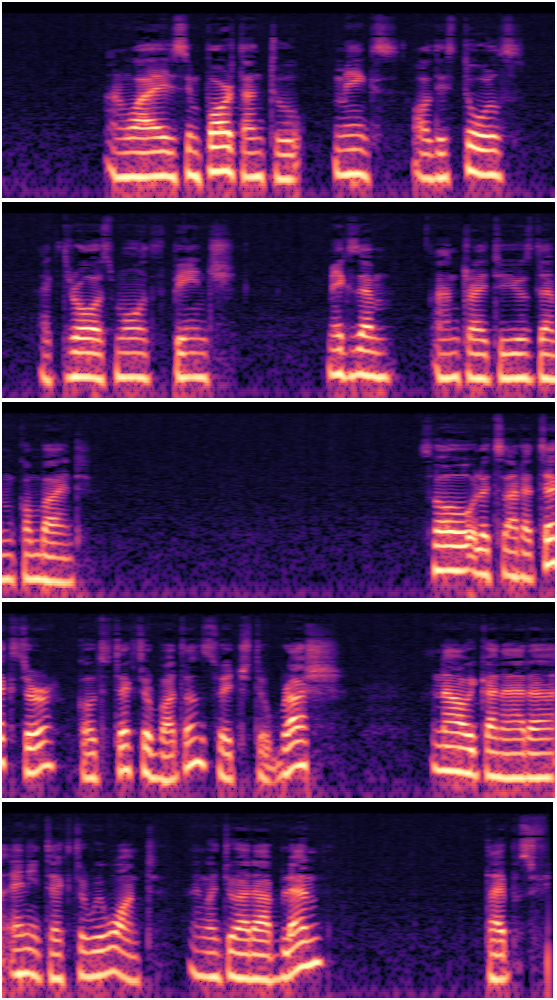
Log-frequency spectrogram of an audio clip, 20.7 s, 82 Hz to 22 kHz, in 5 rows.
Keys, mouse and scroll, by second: 0.0 f, 0.9 right click, 1.1 click, 2.4 middle click, 4.3 1.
